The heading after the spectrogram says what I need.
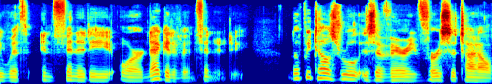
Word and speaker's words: l'Hôpital: accents on letters now it might be spelled with an s but it's still pronounced l'hopital without going into all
